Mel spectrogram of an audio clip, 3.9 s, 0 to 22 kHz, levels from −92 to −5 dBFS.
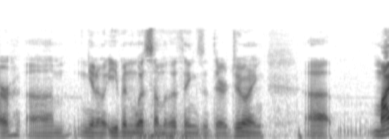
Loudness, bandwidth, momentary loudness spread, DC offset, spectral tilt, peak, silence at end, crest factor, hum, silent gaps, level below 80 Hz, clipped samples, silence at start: -40 LUFS; 9.6 kHz; 9 LU; under 0.1%; -5 dB/octave; -10 dBFS; 0 s; 26 dB; none; none; -62 dBFS; under 0.1%; 0 s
